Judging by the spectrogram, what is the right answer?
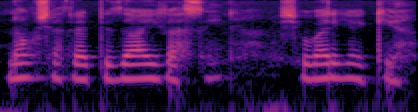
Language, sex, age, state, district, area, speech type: Kashmiri, female, 18-30, Jammu and Kashmir, Baramulla, rural, spontaneous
